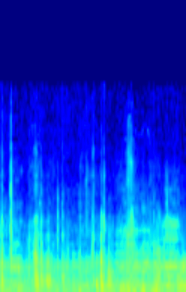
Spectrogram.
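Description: Faint voices talking over quiet outdoor background noise.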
